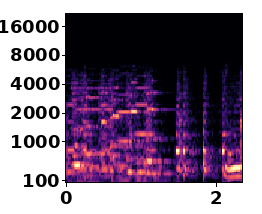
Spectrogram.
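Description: Instrumental music from a Tamil film song, with drums under held instrumental tones and no singing. Near the end the music thins to a few sharp drum strokes.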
